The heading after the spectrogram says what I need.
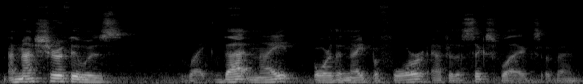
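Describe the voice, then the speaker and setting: A man's voice: lowish voice, measured pace, slight background noise. A young man with a Wisconsin accent telling wry stories in a casual chat with a bandmate. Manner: laid-back, wry storyteller. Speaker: college band member.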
